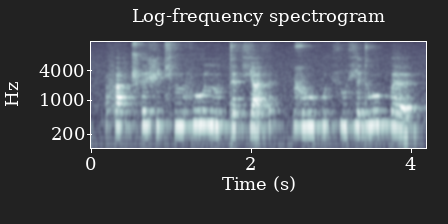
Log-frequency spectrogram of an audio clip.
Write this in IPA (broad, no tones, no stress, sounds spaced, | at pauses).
f a f ʈ͡ʂʰ ɘ ʃ ə t͡ɕʰ ɯː f uː lː u tː ɜ θ ç a θ | ʐ uː p u θ ç uː ç ə d uː pː ɜː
